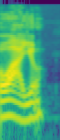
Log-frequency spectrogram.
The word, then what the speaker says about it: Ohio: Perché ho detto Ohio? – Sì, hai detto bene.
